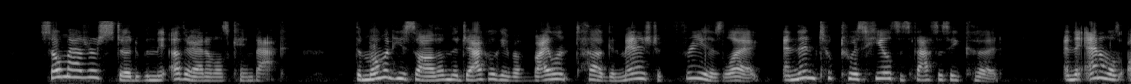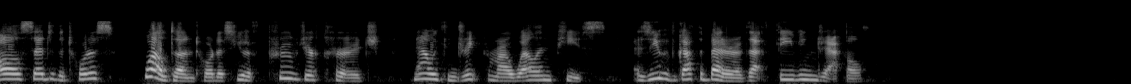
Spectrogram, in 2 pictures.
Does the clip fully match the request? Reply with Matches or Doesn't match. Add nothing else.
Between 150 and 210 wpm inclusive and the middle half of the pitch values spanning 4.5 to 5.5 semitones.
Matches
